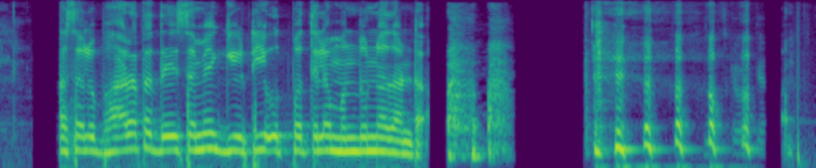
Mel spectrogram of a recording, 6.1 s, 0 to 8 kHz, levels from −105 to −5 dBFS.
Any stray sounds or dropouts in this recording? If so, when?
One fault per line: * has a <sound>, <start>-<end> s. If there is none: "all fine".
* has a cough, 3.4-3.9 s
* has a laugh, 4.4-5.8 s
